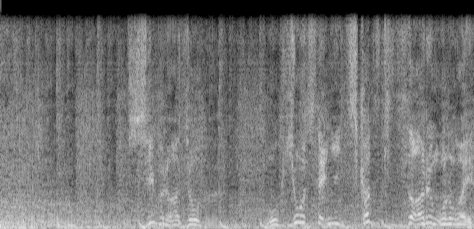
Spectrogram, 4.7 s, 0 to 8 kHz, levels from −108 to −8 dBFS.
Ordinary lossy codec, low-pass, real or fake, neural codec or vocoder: none; 7.2 kHz; fake; vocoder, 22.05 kHz, 80 mel bands, WaveNeXt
